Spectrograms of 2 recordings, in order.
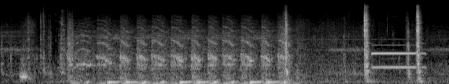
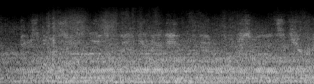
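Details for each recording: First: Salvage-auction C4 Corvette suspected to have been sabotaged, on a jump pack: brisk, even starter chugging about six beats a second for two seconds, never catches; cranks well but won't start, owner thinks the cause isn't major. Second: 1995 Chevy Corvette with a 5.7 350 V8 at a salvage auction, jump-started and started with the key: a steady, even low rumble with no knocks or misses, running good.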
